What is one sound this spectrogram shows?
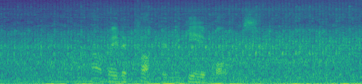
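A man speaks briefly from inside a van.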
